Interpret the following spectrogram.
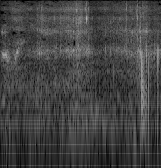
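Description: Handling noise: a fluffy plush toy and fingers rubbing and rustling right against the phone's microphone, a steady rustle with a few small ticks. A short voiced 'ah' comes near the end.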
